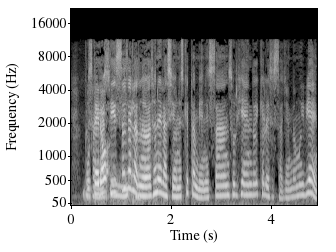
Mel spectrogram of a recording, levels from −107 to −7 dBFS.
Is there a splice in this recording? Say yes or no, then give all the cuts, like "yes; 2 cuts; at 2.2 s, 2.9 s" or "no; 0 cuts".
no; 0 cuts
